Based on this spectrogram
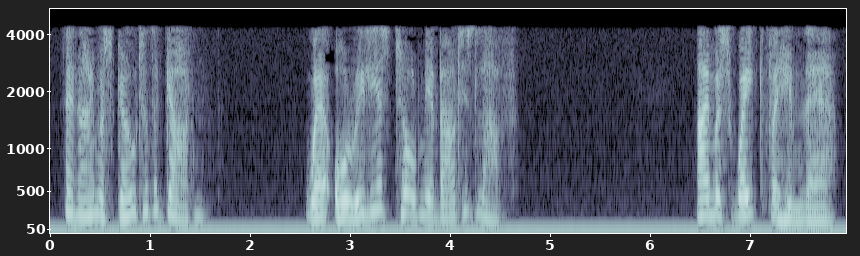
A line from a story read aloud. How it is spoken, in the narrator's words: answered Dorigon sadly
